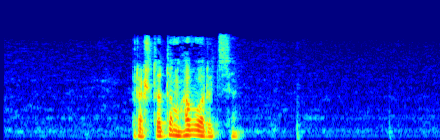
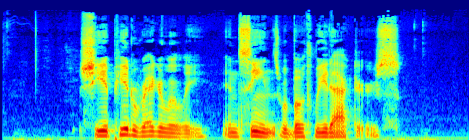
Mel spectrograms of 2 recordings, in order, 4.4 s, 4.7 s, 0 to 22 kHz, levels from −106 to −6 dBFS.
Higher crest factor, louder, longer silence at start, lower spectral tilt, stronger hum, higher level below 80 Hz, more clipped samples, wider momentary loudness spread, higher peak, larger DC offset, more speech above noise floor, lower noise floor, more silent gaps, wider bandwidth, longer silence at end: first, 24 dB vs 18 dB; second, -28 LUFS vs -22 LUFS; first, 1.35 s vs 0.8 s; first, -7.5 dB/octave vs -4.5 dB/octave; neither; second, -64 dBFS vs -50 dBFS; neither; first, 18 LU vs 11 LU; second, -10 dBFS vs -4 dBFS; neither; first, 50 dB vs 32 dB; first, -77 dBFS vs -53 dBFS; neither; second, 8 kHz vs 15.5 kHz; first, 2 s vs 0.7 s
